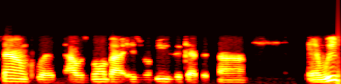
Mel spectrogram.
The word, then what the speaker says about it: Israel Musiq: used to be like, it's pronounced IsRael Musiq because of IsRael Musiq.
